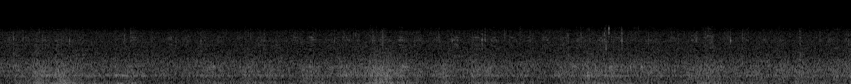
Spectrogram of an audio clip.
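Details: Dense, steady hiss like rain or wind fills the recording throughout, with no distinct animal calls.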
